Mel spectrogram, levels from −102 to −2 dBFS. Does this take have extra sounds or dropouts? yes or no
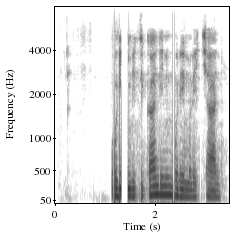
yes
